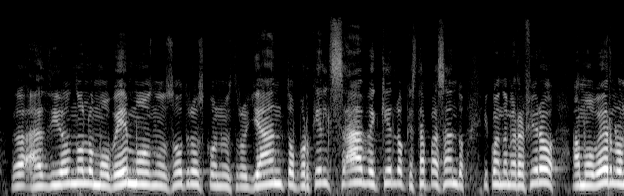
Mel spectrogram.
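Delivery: usual speaking voice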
